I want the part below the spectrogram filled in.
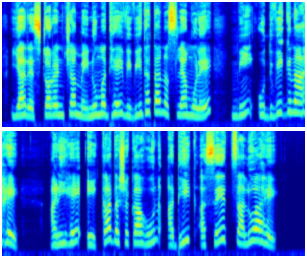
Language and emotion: Marathi, disgusted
